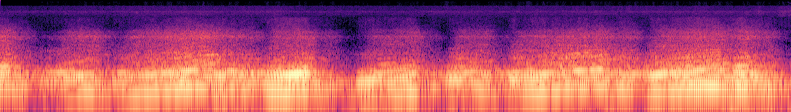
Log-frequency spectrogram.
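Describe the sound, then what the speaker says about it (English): An outdoor car engine revs loudly and repeatedly, with each throttle blip rising and falling in a steady pulsing pattern that stays close and prominent the whole time. "Someone's like making sure their engine runs"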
